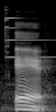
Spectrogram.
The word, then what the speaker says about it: heir: और lastly HEIR इस शब्द का प्रोनाउंसिएशन है एयर।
